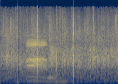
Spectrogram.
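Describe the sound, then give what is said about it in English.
Audience applause inside the Rothko Chapel at the Óscar Romero Award ceremony, a steady wash of clapping with a few sharper claps standing out and a brief voice rising over it. “So big hand for all who are here.”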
